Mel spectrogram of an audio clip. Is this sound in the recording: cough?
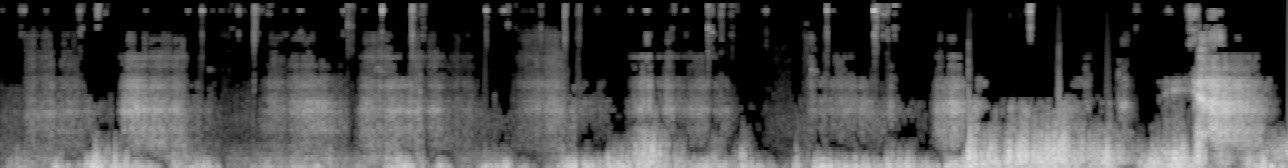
no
